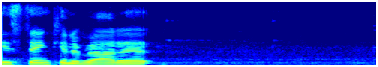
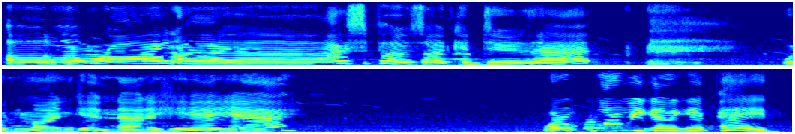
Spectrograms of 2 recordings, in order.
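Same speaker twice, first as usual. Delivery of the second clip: Georgie; 6 semitones higher, 3 dB louder than usual. Acted. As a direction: agree grudgingly, loud and stretched at first, then easing. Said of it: "and Georgie's like".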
